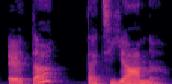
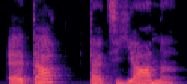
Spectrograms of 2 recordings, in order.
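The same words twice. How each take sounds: Both takes have the same delivery.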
